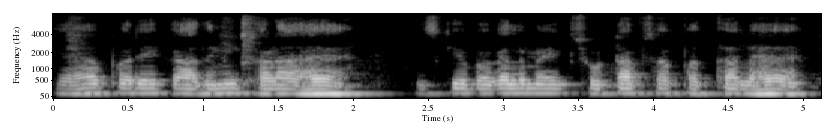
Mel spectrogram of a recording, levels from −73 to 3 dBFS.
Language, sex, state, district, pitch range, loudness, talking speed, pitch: Hindi, male, Jharkhand, Deoghar, 115-125 Hz, -20 LUFS, 165 wpm, 120 Hz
